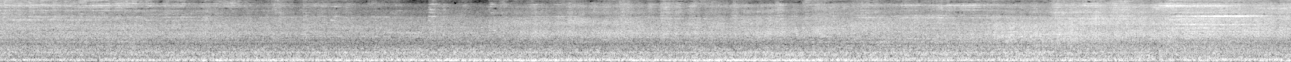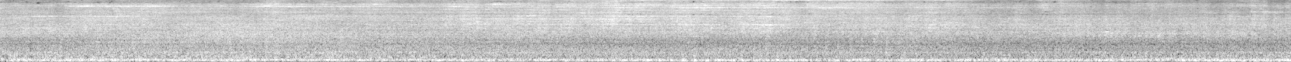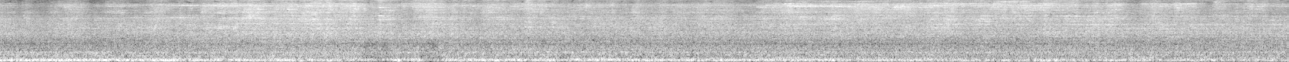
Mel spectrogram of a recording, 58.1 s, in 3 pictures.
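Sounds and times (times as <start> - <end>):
freight train rumbling past: 0.0 - 58.0
high-pitched wheel squeals: 16.1 - 22.5.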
